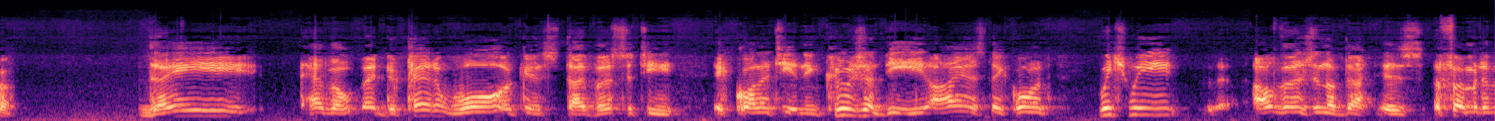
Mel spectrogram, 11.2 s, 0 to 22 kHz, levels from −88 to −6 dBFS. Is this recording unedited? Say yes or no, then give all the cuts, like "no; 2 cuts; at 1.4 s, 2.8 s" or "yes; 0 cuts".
yes; 0 cuts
